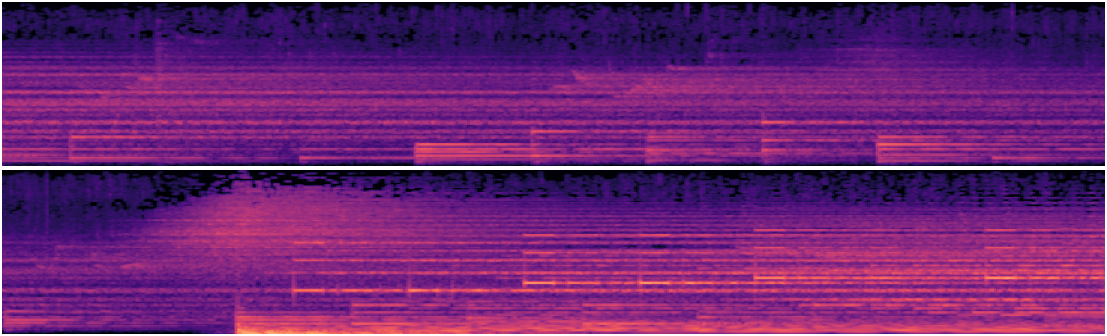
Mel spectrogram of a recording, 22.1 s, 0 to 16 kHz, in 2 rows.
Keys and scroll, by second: 11.0 ctrl+space, 16.4 ctrl+z.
